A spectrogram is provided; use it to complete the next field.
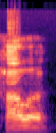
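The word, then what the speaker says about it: challah: like hala which is this is a guttural sound it's hard to pronounce but if you could do it it would be i guess ch would be the sound you have to make it's like having fun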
